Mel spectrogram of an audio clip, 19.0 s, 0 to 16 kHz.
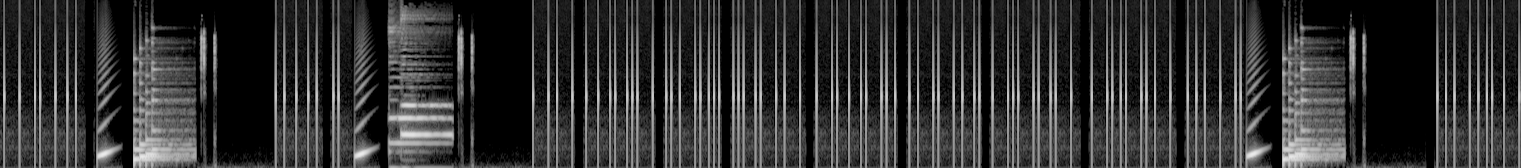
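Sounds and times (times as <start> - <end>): phone keyboard typing clicks: 0.0 - 1.1, 3.4 - 4.4, 6.7 - 15.6, 18.0 - 19.0.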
